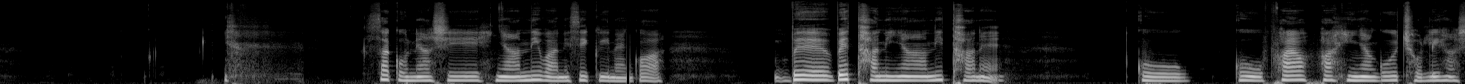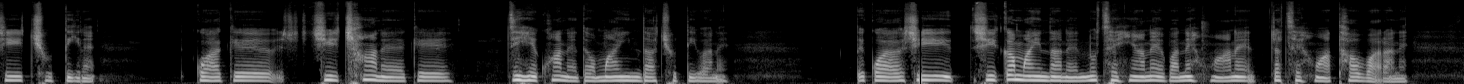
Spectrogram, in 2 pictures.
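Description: Speech, and twice the sound drops into a brief hole: at 6.26 s for about 36 ms and at 23.84 s for about 26 ms. Both are gaps at a join of encoded pieces. The audio was encoded in separate chunks and spliced without trimming, so each encoder's start-up delay and last-frame padding stayed in as silence. You can hear the smeared edges, and then the speech picks up exactly where it left off.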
